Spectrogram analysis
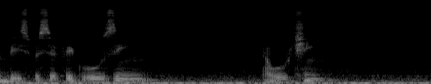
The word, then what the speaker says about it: Wuxing: specific, Wu Xing or Wu Qing, spelled Wuxing, and I think the X is meant to be pronounced like Qing, like a Ch.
